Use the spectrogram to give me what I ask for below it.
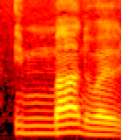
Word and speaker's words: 임마누엘: 하나님 우리와 함께이 임은 어 함께하다는 뜻이고요. 거하다 함께하다 거하다 뭐 그런 뜻이고요. 누는 우리들입니다. 임 누엘은 하나님이죠. 니까 임누엘인데 사실은 임마누엘 이렇게 우리가 발음을 하는 것입니다.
